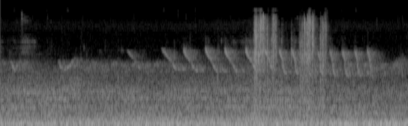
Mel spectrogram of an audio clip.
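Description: A songbird singing a quick run of short down-slurred notes, about four or five a second, starting about a second and a half in and going on past the four-second mark, over a steady low outdoor background. A couple of brief soft rustles come a little past halfway.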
